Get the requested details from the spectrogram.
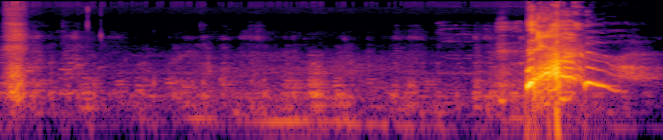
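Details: A sharp sneeze, quiet sniffing, then a loud voiced sneeze with a trailing cry-like release, with nose blowing. Some sneezes are induced and some are not, with an itchy nose from hay fever or a cold.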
